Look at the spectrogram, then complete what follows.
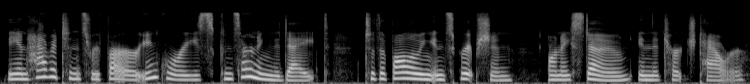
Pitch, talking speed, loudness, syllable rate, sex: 235 Hz, 145 wpm, -19 LUFS, 4.8 syllables/s, female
